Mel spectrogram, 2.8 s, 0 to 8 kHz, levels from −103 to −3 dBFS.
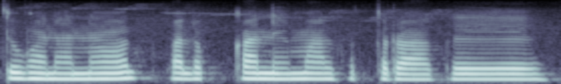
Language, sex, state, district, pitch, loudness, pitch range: Chakma, female, Tripura, Unakoti, 200 Hz, -17 LUFS, 190-205 Hz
